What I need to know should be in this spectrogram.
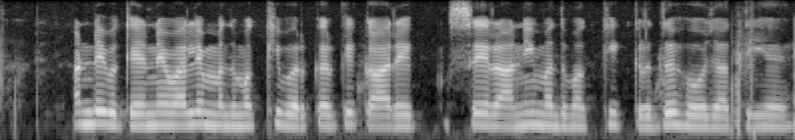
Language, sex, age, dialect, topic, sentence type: Hindi, female, 18-24, Awadhi Bundeli, agriculture, statement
